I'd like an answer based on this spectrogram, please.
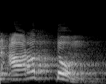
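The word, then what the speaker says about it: أردتم: Jadi tulisannya aradatum, tapi dibacanya dalnya diidghamkan, dimasukkan ke huruf ta yang ada di hadapannya. Jadi di sini kata Nabi, in aradtum, jika kalian ingin aisyah syuhada, kehidupan yang bahagia.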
